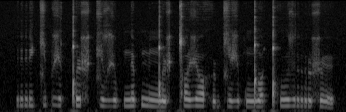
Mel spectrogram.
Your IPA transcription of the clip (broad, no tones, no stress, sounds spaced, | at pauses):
r i t͡ɕ ə p ʒ ə ǃ ʏ ʂ t͡ɕ o z ʒ o p n̪ ɛ p n̪ ʏ ŋ͡ǃ ʏ ʂ ǀ ɔ ʒ ɔ h u ɖ t͡ɕ ɛ ʒ ə p ŋ͡ǃ ɔ ǃʰ u z r u ʂ ʏ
